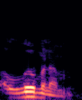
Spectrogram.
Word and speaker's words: aluminium: Well, they also add syllables to aluminium. Aluminium. Aluminium. Mm-hmm. Yeah, it's like, why must you pronounce every single letter in the word?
